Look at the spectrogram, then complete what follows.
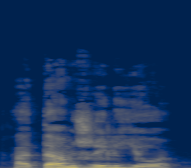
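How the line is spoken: Gloomy remark. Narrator (Russian): мрачно заметил Стив

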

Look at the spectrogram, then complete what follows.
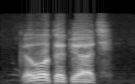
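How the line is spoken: Deep mannish old woman's question. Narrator (Russian): спросила высокая старуха с мужскими руками и с мужским басовитым голосом

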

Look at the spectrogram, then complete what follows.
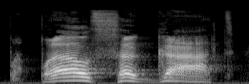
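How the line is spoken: Low gurgling voice. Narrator (Russian): Клокочущим низким голосом сказал Подтелков

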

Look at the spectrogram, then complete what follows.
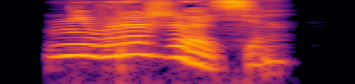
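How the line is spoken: Sleepy grumble. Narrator (Russian): проворчала я сонно

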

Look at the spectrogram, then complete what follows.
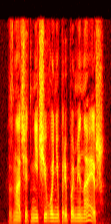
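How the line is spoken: Sharp question. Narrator (Russian): резко спрашивает он

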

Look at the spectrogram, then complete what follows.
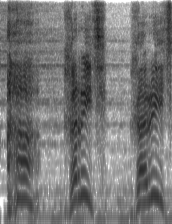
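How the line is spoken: Excited shouting. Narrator (Belarusian): крычу я, убачыўшы ў прыцэлі, як дыміць на дарозе нахіленая на бок машына

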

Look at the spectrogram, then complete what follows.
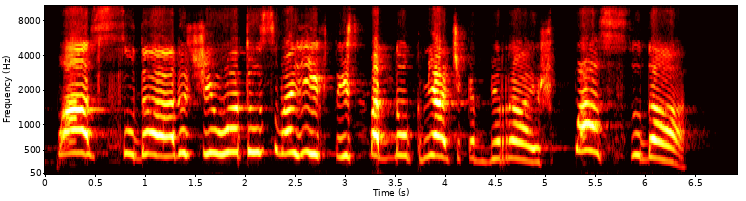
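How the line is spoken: Sobbing shout. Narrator (Russian): кричал рыдающим голосом

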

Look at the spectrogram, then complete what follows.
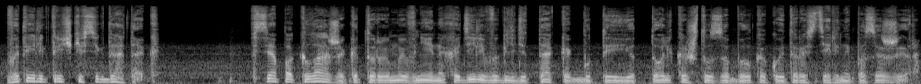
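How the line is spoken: Plain. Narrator (Russian): ответил он

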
